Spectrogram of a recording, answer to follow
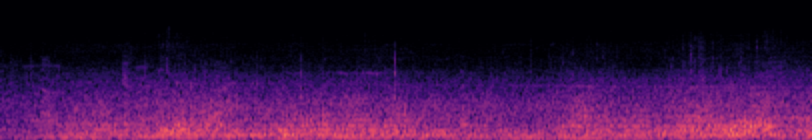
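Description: Several people talking at once, indistinct, over a steady low drone.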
